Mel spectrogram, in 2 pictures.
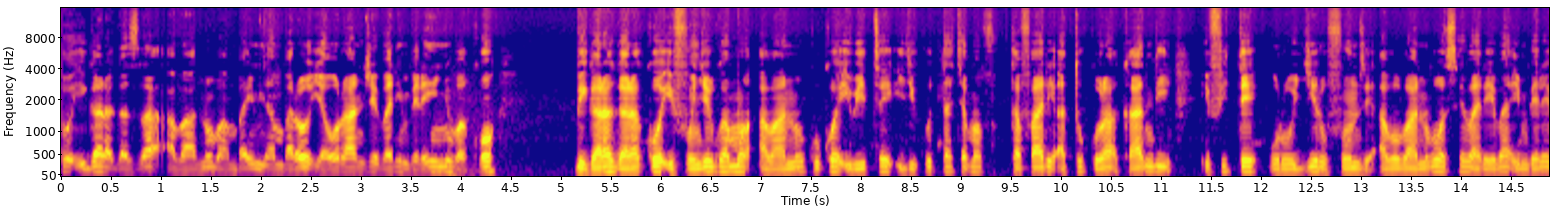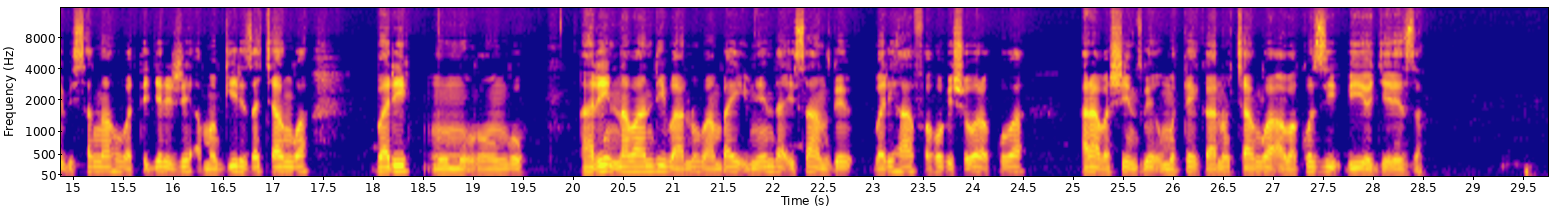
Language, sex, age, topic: Kinyarwanda, male, 18-24, government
